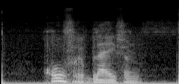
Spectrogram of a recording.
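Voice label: "overblijven", Dutch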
